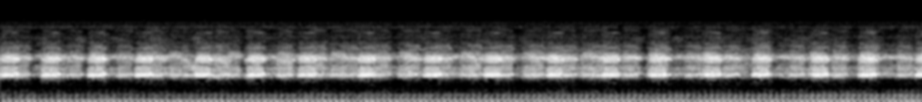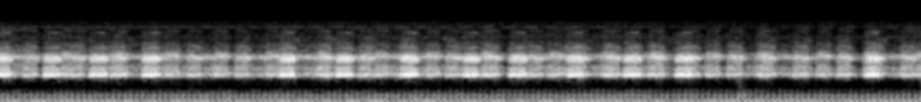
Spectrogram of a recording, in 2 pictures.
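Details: Night-time frog chorus: continuous overlapping croaks pulsing steadily, many callers blending into a thick rattling wall of sound, with a low background hum throughout.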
